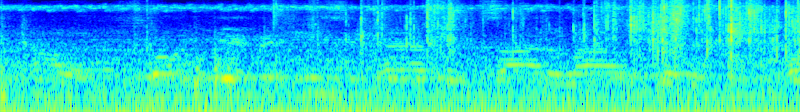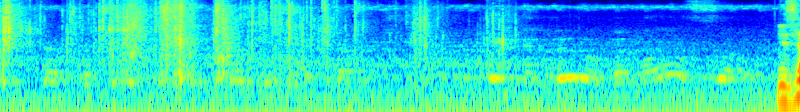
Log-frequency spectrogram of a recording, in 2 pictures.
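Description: Glossy trading cards being flipped and slid off a hand-held stack one after another: light scraping and ticking of card against card, busiest in the middle few seconds.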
